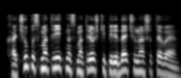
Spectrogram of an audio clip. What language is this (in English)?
Russian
